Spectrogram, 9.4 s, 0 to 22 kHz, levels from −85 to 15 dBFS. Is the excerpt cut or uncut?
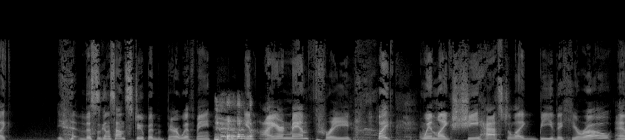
uncut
